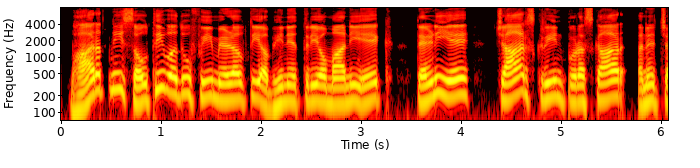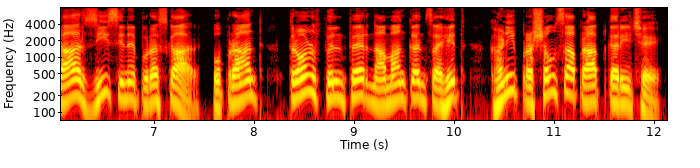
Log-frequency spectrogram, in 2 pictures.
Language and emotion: Gujarati, neutral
